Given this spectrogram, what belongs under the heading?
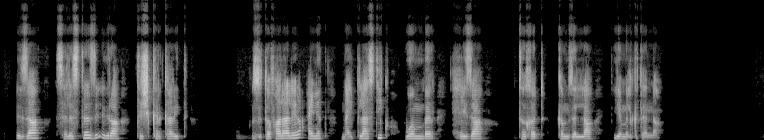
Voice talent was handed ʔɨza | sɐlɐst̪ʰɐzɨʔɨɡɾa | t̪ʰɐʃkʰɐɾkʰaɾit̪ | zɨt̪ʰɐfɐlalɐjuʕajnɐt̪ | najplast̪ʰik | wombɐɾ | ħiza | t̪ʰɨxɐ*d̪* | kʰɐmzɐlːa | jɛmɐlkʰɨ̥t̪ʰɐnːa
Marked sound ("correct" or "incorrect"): correct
